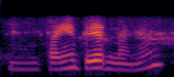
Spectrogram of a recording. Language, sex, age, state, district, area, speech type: Tamil, female, 30-45, Tamil Nadu, Viluppuram, urban, conversation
